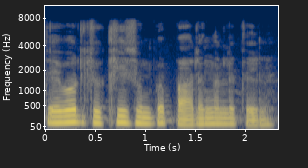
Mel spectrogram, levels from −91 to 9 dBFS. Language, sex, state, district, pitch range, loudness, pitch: Wancho, male, Arunachal Pradesh, Longding, 100-120 Hz, -16 LUFS, 110 Hz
